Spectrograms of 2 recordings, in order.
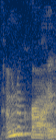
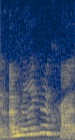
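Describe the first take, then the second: First: Said in the usual way. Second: "I'm really gonna cry" lifted higher and excited. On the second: Real, not acted. Fan about the Grammys, voice rising, excited. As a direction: let the pitch jump up on really gonna cry.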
